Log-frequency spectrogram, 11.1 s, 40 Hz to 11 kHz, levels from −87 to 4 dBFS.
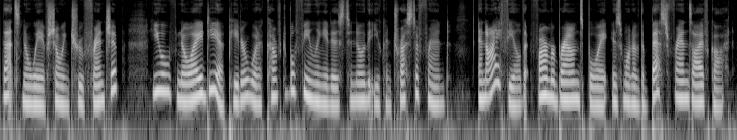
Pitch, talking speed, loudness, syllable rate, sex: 200 Hz, 215 wpm, -20 LUFS, 5.2 syllables/s, female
